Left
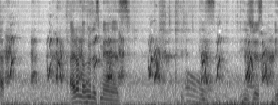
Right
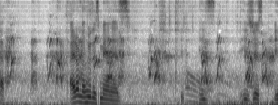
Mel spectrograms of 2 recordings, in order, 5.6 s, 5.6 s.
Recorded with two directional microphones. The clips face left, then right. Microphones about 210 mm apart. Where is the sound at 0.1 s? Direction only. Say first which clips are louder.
Left 2 dB; 45° right (ahead or behind).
